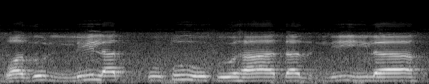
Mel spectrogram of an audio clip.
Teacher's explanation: قاف بھی پر ہے اور طا بھی پر حرف مستعلیہ میں سے ہے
